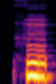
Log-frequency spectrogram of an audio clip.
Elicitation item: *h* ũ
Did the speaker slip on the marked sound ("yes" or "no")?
no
